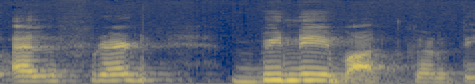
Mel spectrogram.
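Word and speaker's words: Binet: तो mental as के बारे में जो बात करते हैं वो एल्फ्रेड बिने बात करते हैं। ठीक है, इंग्लिश में टी होता है लेकिन ये साइलेंट होता है।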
